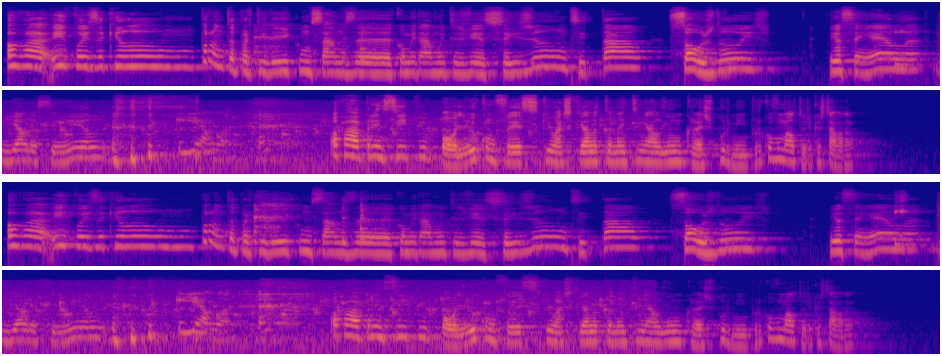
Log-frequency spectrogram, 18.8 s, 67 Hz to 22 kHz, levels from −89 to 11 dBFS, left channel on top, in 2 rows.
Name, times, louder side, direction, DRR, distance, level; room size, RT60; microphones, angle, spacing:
voice 1, 0.0-6.4 6.7-7.6 8.3-11.1 11.9-12.2 12.7-17.9, left 3 dB, 55° left, 1.5 m, -33 dB
voice 2, 2.5-2.9 3.6-3.7 8.9-9.1 11.1-12.7, right 5 dB, 45° right, 2.1 m, -39 dB
sound 1, 9.3-15.9, right 3 dB, 20° right, 2.6 m, -45 dB
25.5 x 22.0 x 9.3 m
head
